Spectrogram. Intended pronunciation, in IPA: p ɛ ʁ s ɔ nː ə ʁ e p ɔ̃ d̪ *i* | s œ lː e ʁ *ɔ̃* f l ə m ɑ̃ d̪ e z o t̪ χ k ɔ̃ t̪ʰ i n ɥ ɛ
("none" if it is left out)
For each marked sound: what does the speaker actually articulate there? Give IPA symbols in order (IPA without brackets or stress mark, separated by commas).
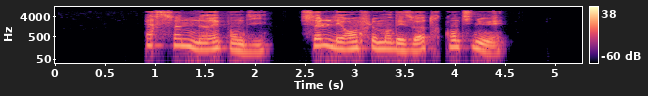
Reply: i, ɔ̃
